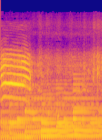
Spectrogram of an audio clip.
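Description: A newborn goat kid gives one short, high-pitched bleat at the very start, over background music with held notes.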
